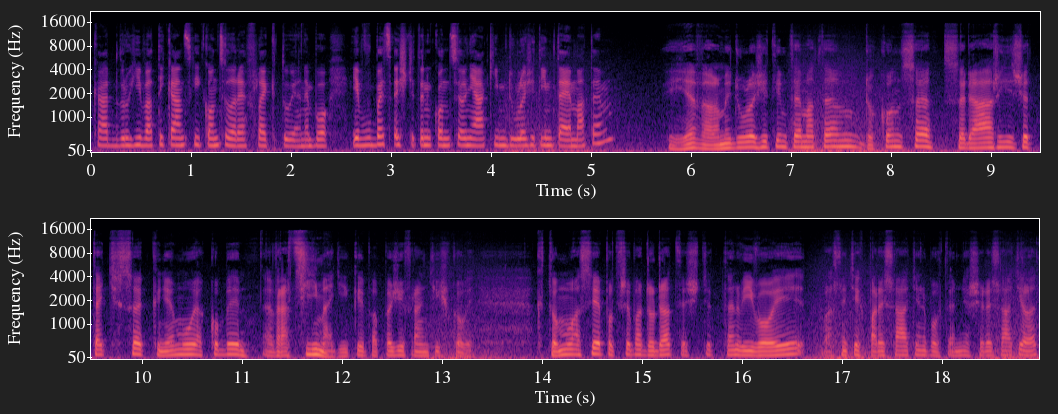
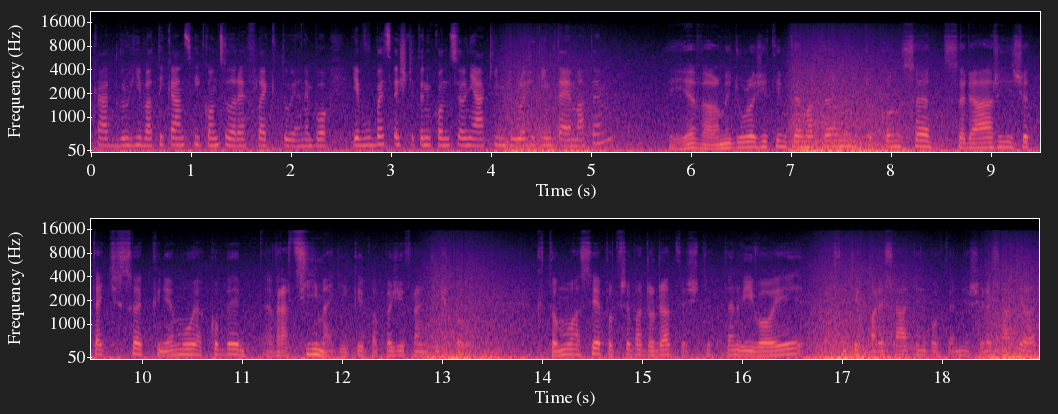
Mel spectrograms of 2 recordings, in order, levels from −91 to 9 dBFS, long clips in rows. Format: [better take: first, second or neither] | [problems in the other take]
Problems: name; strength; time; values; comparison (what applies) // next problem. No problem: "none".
first | wind noise on the microphone; heavy; 7 dB below the speech; occasional gusts in the first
